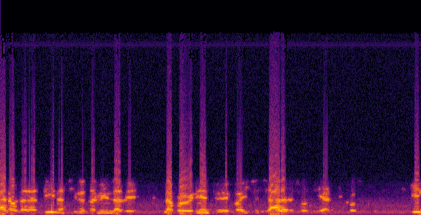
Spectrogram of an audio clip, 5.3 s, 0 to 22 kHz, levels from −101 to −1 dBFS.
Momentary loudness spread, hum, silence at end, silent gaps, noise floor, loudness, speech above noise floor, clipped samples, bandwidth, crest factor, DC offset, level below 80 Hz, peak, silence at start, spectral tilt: 11 LU; none; 0 s; none; -50 dBFS; -24 LUFS; 27 dB; under 0.1%; 12.5 kHz; 12 dB; under 0.1%; -56 dBFS; -12 dBFS; 0 s; -5 dB/octave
